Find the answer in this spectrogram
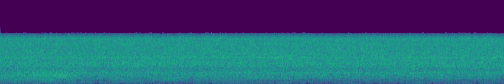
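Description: Steady background noise with no distinct events, and a faint brief tone about a second in.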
